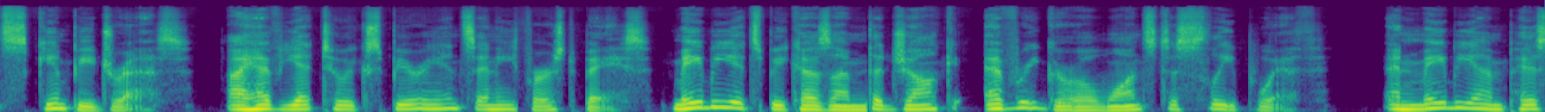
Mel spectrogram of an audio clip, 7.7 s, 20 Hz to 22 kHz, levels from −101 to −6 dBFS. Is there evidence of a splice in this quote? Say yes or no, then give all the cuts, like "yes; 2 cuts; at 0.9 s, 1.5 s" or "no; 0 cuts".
yes; 4 cuts; at 1.0 s, 2.6 s, 3.3 s, 4.3 s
